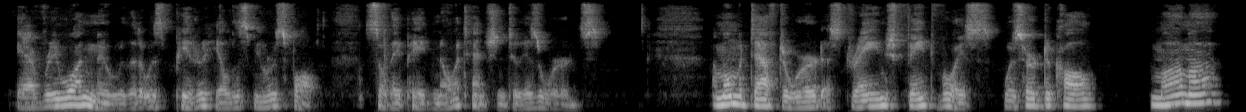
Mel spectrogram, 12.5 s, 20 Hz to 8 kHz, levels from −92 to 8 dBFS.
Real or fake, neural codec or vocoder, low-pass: real; none; 7.2 kHz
